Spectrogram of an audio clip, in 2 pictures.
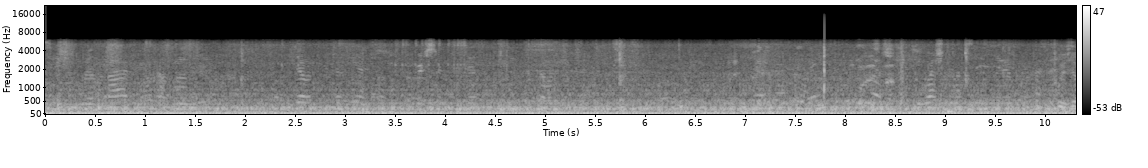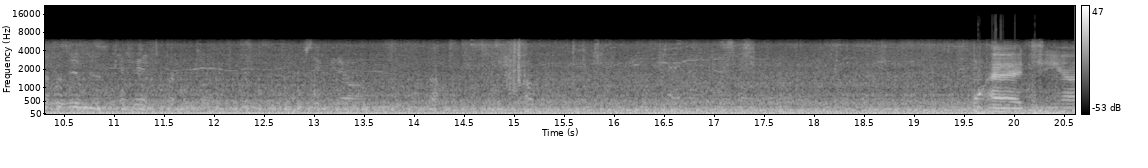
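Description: Tour bus engine running, heard from inside the passenger cabin as a steady low drone, with faint passenger chatter over it.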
